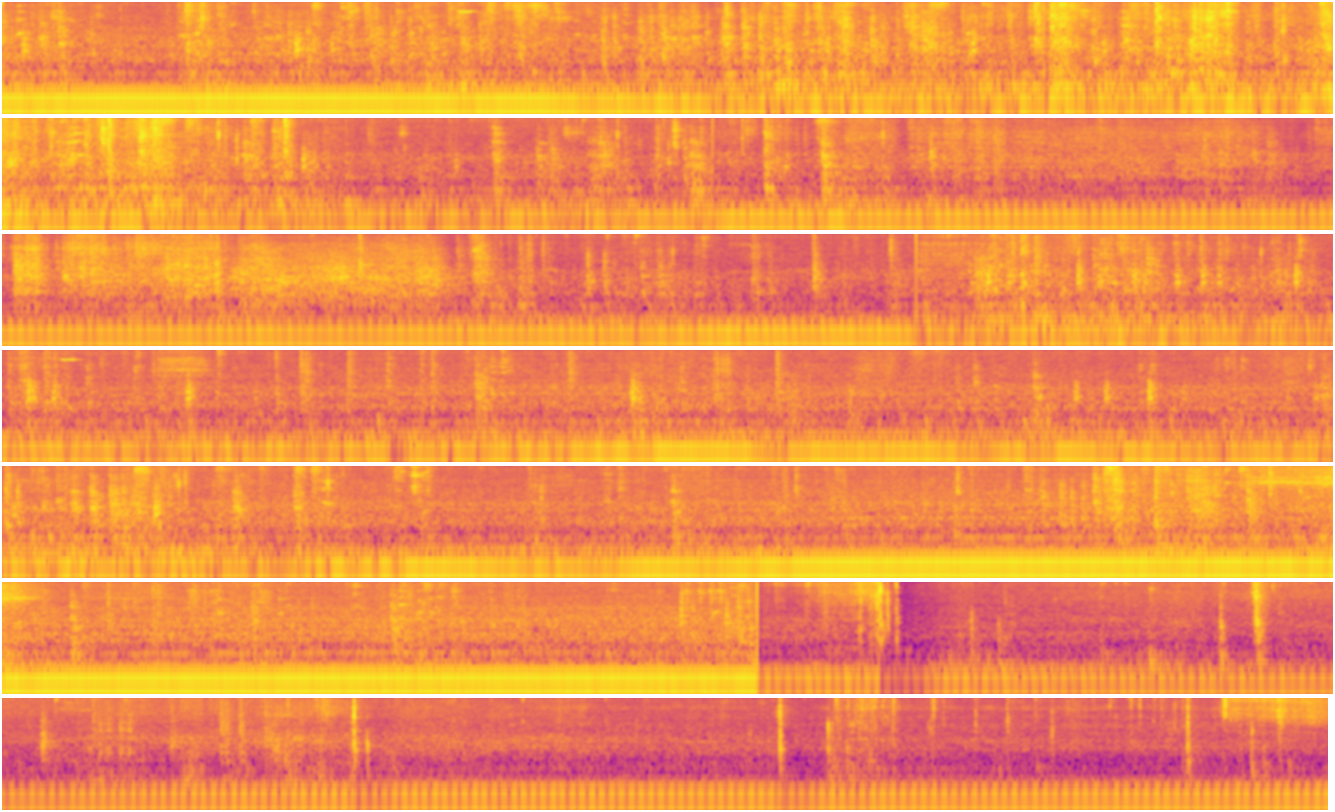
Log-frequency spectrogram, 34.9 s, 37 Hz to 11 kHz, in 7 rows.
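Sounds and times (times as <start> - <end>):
knocks and rattles: 0.0 - 34.4
low engine drone: 13.1 - 34.9.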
